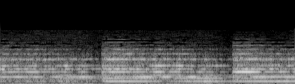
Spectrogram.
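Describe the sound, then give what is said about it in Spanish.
Church bells ring in Quito, a few resonant strikes sounding about a second apart, each leaving rich, shimmering overtones that sustain and overlap. “cuando las campanas tañan”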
